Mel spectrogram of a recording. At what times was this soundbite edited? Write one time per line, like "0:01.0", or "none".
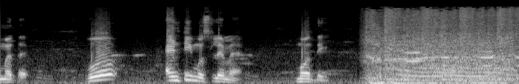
0:03.7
